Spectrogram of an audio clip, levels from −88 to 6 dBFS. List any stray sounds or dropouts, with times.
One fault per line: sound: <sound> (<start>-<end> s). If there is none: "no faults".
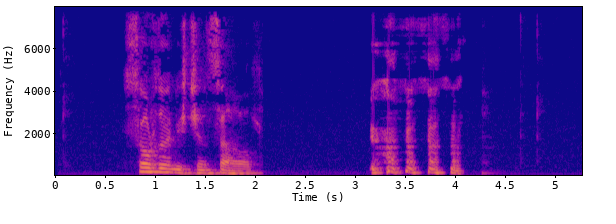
sound: laugh (3.2-4.1 s)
